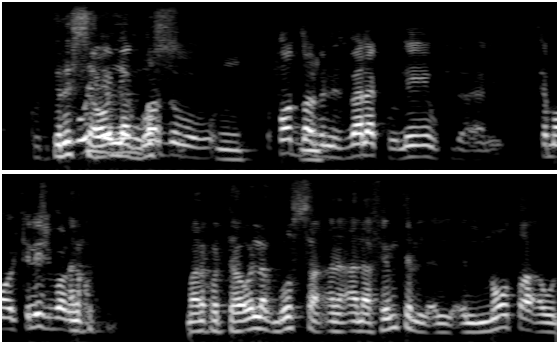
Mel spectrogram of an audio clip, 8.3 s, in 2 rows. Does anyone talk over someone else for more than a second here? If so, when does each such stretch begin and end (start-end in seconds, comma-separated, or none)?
0.5-2.5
